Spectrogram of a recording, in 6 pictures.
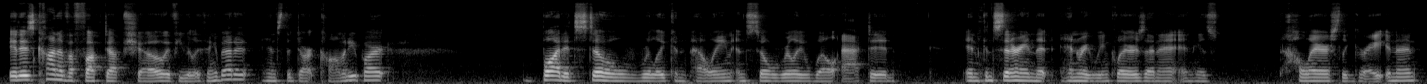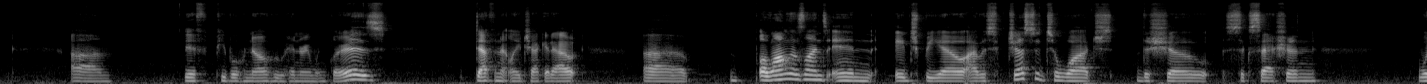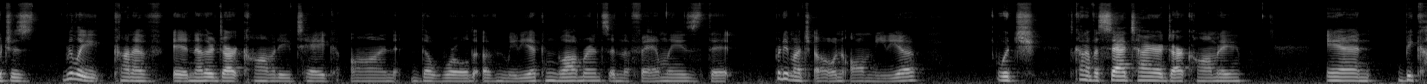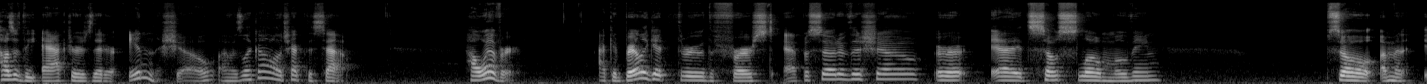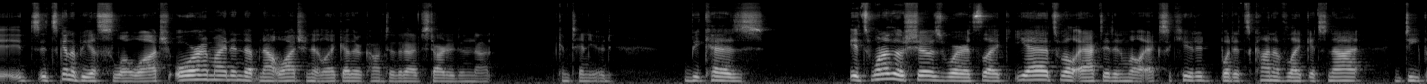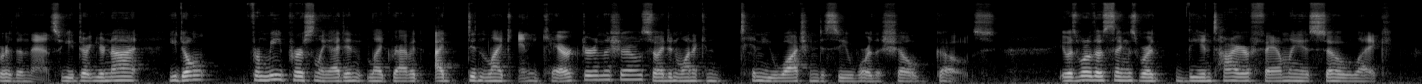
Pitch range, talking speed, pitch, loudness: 150-185 Hz, 165 wpm, 165 Hz, -27 LUFS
